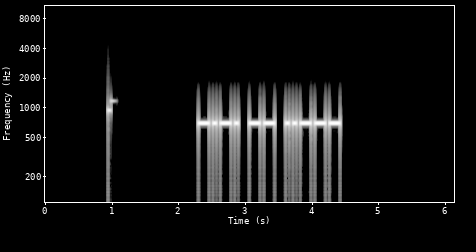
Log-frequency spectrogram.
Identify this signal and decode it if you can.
Morse code, heard as a keyed tone, about 22 wpm, 700 Hz. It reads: CM2
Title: Callsign Prefixes for Top 100 DXCC - 22wpm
